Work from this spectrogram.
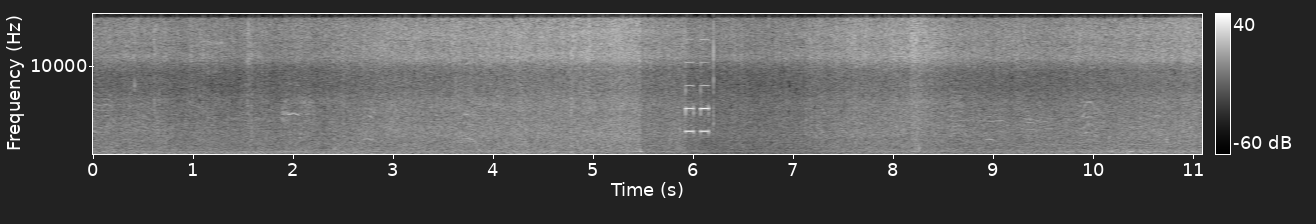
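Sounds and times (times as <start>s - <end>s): sea surf: 0.0s - 11.0s
short high electronic beeps: 5.9s - 6.2s.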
